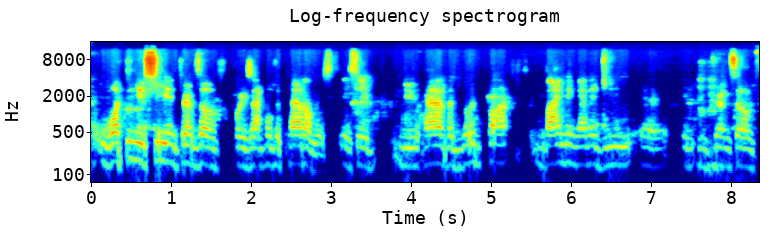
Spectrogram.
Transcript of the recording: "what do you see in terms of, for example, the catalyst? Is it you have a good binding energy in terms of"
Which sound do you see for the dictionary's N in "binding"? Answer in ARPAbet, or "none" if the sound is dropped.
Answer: N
